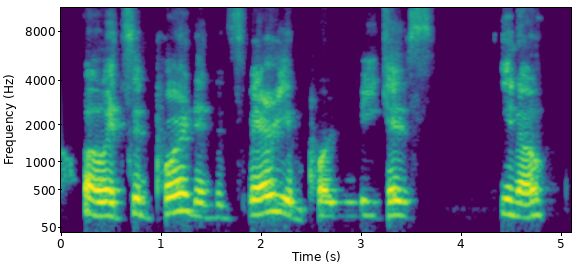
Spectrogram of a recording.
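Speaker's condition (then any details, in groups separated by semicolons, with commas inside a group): Cerebral palsy; premature birth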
